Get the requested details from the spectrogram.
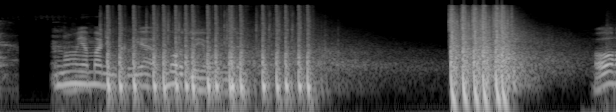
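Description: A rifle fires loud rapid bursts that echo away.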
